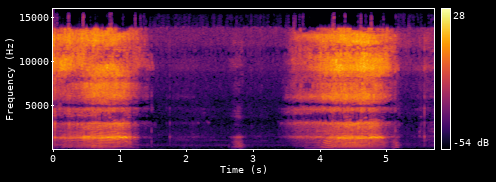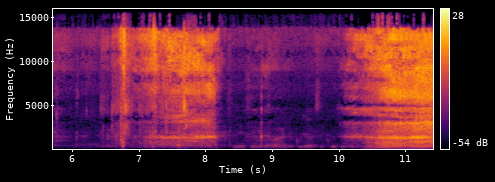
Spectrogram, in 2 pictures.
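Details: Man snoring loudly, joked to sound as if he were dying: loud, rattling snores on each in-breath, quieter breathing out between, with a harsh, strained quality. Snoring.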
